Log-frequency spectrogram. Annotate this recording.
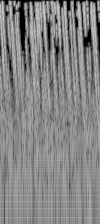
Created with coagula from original and manipulated bmp files. This was supposed to be in the loop sample pack but I need to get back to the real world sometime. This takes way too long. Move to my newloop pack please.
